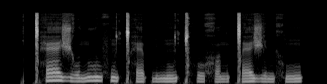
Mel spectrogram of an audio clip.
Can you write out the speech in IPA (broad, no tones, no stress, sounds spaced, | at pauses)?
ǀʰ æ ʒ o n l u f ũ ǀʰ æ p i n ũ ǀʰ o x ɒ n ǀ æ ʒ e n x ũ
